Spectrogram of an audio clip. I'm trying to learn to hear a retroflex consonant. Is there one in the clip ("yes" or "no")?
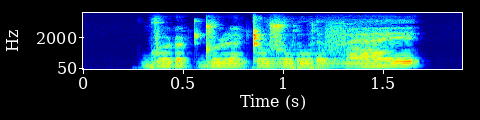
yes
